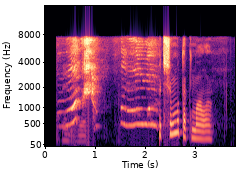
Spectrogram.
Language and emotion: Russian, neutral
